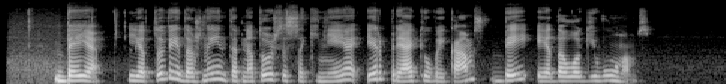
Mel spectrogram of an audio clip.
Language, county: Lithuanian, Kaunas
